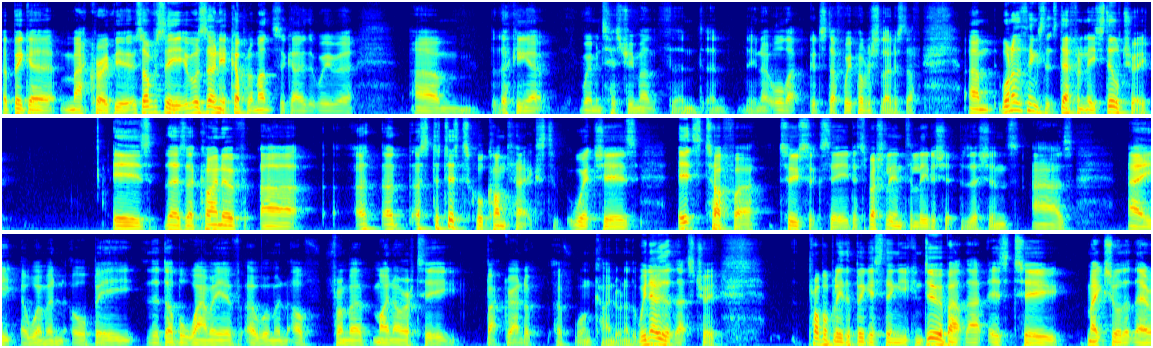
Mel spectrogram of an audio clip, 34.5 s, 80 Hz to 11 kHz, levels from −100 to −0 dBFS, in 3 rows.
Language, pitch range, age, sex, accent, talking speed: English, 95-120 Hz, 30-49, male, British, 190 wpm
